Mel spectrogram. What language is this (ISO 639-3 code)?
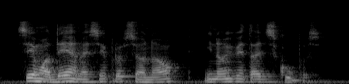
por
